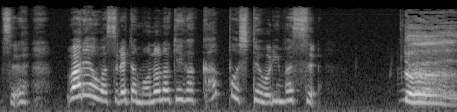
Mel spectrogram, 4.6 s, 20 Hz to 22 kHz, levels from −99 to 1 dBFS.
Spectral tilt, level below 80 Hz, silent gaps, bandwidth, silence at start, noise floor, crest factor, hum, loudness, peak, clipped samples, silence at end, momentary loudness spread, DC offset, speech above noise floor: -1 dB/octave; -64 dBFS; none; 18 kHz; 0 s; -62 dBFS; 24 dB; none; -24 LUFS; -2 dBFS; under 0.1%; 0 s; 17 LU; under 0.1%; 34 dB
